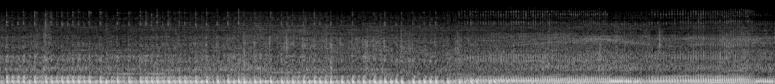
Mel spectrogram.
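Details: Honda XR100 after further carburetor tuning the next day: small single runs with even firing and picks up cleanly on throttle; carburetor now tuned, running good.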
